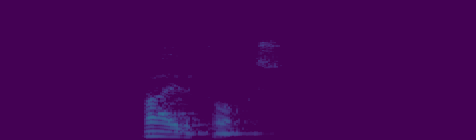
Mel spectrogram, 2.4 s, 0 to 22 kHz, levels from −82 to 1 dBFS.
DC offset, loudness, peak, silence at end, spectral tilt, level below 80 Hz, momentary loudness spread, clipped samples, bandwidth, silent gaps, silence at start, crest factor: under 0.1%; -62 LUFS; -42 dBFS; 0.85 s; -3.5 dB/octave; under -90 dBFS; 6 LU; under 0.1%; 7.4 kHz; none; 0.65 s; 24 dB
